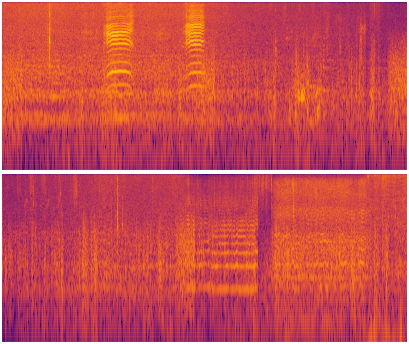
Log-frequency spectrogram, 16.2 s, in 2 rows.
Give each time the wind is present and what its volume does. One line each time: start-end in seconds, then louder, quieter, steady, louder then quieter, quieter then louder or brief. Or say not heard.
0.0-16.1 steady.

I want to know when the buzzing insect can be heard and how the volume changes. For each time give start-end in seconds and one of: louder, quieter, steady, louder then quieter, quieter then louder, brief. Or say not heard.
0.0-16.1 quieter then louder.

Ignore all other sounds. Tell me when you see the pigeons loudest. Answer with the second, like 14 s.
6 s.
